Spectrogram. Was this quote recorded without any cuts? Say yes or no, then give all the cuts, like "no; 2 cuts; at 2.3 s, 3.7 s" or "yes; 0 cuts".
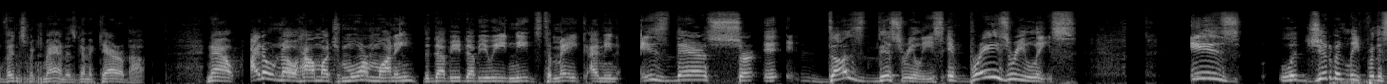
no; 1 cut; at 2.4 s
